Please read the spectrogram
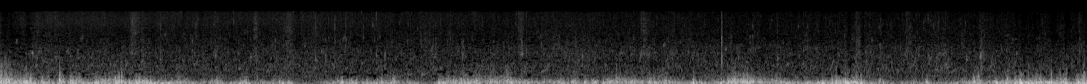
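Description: Wind buffeting the camera microphone in gusts: a loud, uneven low rumble that swells and dips every second or two.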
